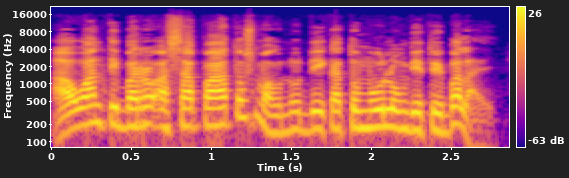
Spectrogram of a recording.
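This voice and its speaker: A man playing a bossy, excitable husband and father in an Ilocano radio drama, with a commanding manner. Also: high voice, fast talker, no echo, lightly acted. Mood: stern. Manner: commanding, swings from muttering to yelling.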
